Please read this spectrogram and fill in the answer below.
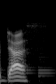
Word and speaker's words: desu: just keep saying dust it's very common to when it ends in like a ooh like a u like that to just kind of not super say it like really loud you like soften it so that's why it's i'm saying desu but i'm saying it like dust because i'm making the ooh almost like gone but that's a very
